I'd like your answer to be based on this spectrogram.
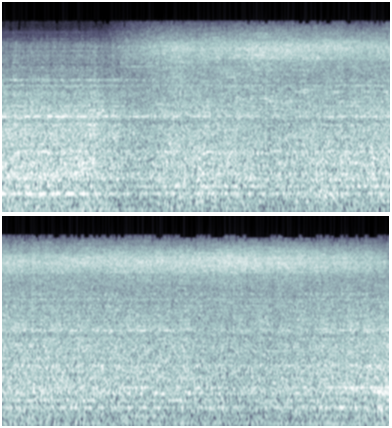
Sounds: hiss, power tool, steam, tools

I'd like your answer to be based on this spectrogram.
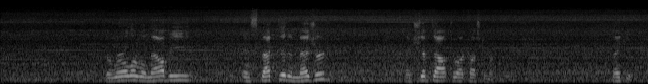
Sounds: speech, inside a small room

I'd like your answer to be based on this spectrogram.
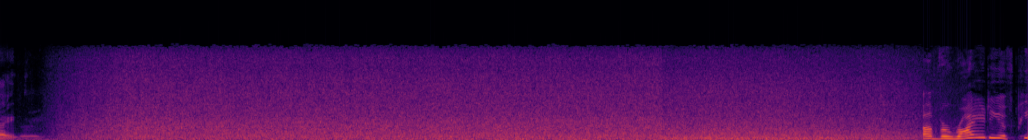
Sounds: waterfall burbling, water, waterfall

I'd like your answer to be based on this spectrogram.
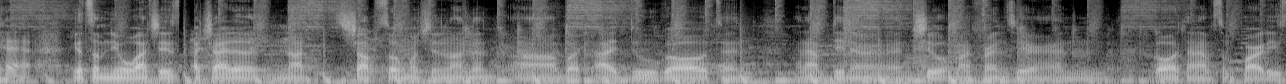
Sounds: music, speech

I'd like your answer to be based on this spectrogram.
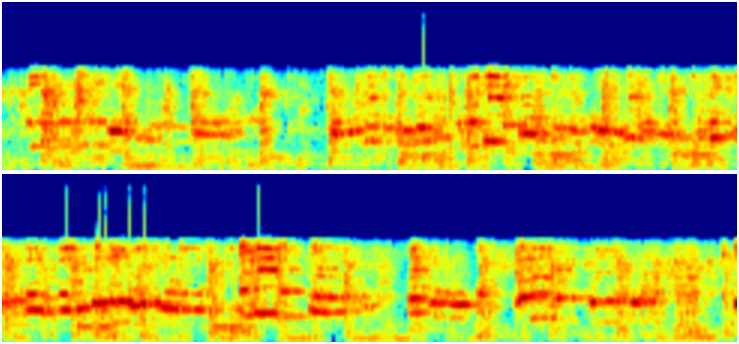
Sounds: music, musical instrument, violin

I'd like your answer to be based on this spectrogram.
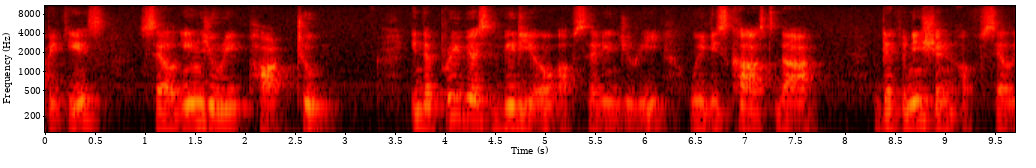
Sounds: speech

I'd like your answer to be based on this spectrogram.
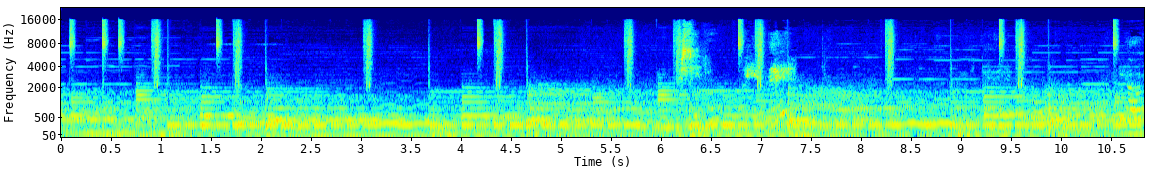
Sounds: music

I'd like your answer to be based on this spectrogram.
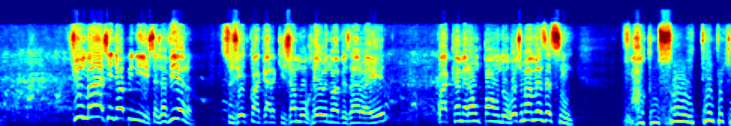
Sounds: speech

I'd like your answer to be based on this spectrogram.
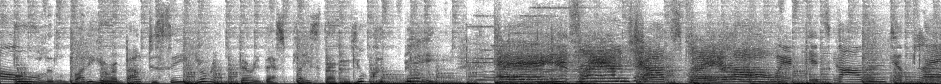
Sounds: music

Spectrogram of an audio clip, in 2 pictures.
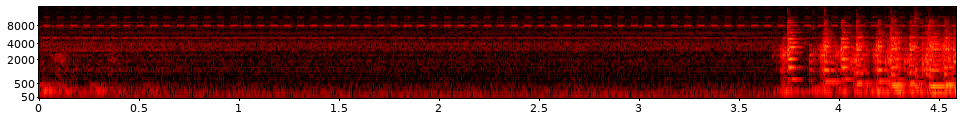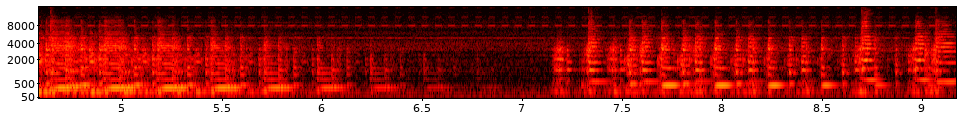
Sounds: music, echo

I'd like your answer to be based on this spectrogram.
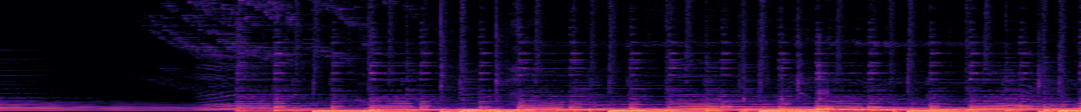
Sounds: music, bass guitar

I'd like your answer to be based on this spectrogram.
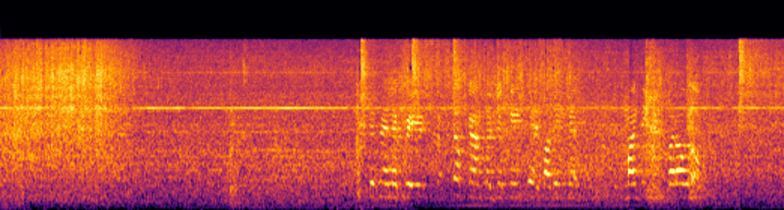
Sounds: speech

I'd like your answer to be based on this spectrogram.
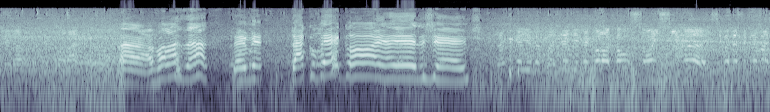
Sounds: speech

